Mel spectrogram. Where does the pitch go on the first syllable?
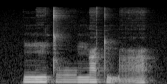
high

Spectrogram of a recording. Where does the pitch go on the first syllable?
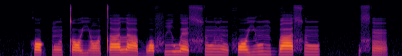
low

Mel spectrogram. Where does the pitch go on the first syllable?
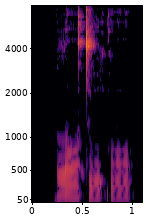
high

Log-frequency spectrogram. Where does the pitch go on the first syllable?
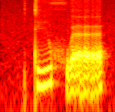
rising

